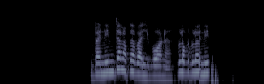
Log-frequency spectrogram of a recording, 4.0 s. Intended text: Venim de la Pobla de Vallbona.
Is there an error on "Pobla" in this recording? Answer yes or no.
yes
